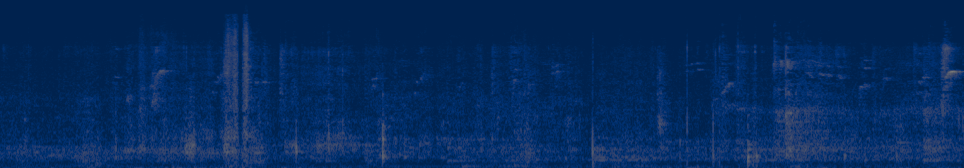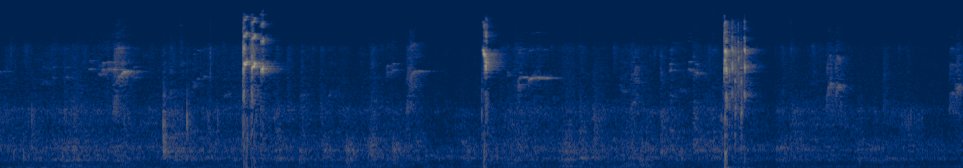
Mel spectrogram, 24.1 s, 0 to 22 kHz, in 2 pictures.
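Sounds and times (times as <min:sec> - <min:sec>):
faint rustling and scratching: 0:00.0 - 0:24.0
lovebirds chirping: 0:08.6 - 0:15.6, 0:18.1 - 0:19.1.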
